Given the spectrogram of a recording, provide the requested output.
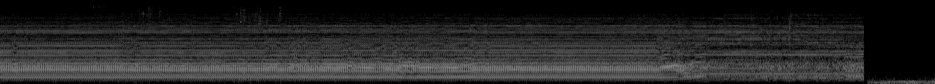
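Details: Waterpik water flosser running: steady high buzzing hum with a fine fast pulse, even until switched off; pump operating normally.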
